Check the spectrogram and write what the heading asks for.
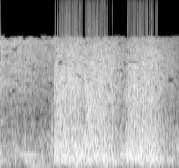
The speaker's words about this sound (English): While Bill and Jingles were searching through the train for the bank robbers, when they opened the door to a dark vestibule and sudden gunfire crashed around their ears.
